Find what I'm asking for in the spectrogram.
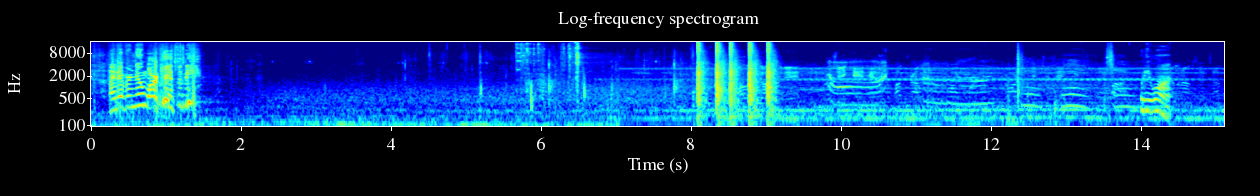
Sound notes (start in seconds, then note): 8.0 knocking; 10.0 baby cooing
